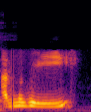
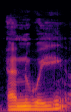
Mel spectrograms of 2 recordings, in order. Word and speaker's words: Ennui: I hope I pronounce it right. N U I. Uh, Ennui. Ennui. Okay. – I'll, okay. – I'll remember that from now on.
